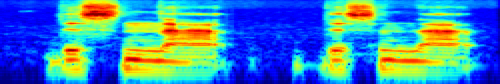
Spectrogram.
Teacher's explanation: And then I'm just opening from there. There's no TH, there's no dental D, there's no anything. It's just a flatter N. · I can just go straight from S to N because they're right there. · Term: dental N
